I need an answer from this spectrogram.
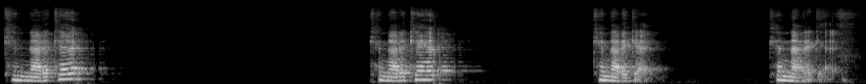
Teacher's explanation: exploiting that Chi at the end I'm not saying kinetic cut I'm actually just holding that T and I'm not exploding it and I'm doing that by keeping the tip of my tongue behind the back of my top front teeth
